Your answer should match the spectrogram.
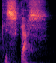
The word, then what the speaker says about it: Qiscus: Nah, saya tadi bertanya, bacanya Kiskas. Kiskas, tapi huruf Q-nya, Anda sorot huruf Q-nya, itu kayak D yang dibalik gitu. Nah, ternyata kalau itu dijadikan D, ternyata bunyinya menjadi discuss.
